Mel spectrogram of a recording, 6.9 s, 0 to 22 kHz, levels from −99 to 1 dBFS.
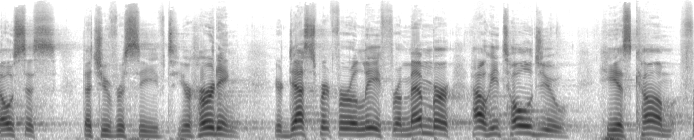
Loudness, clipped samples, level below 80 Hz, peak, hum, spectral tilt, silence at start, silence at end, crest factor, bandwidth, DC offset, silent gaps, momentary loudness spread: -27 LUFS; under 0.1%; -50 dBFS; -8 dBFS; none; -4 dB/octave; 0 s; 0.05 s; 18 dB; 18.5 kHz; under 0.1%; none; 12 LU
